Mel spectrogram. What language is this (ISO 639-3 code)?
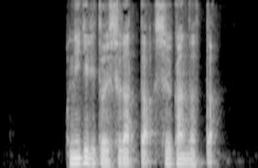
jpn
